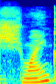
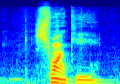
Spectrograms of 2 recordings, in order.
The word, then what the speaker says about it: Schwanky: excuse me, pronunciation of your last name, is it Schwank or Schwanky? Schwanky.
